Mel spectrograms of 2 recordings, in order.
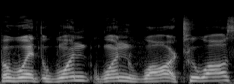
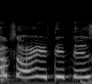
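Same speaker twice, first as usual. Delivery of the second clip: mock crying, very high, tearful, weepy voice; 3 dB quieter than usual. Retelling how he called his lady afterwards: imitating someone crying. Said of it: "calls his lady crying".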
